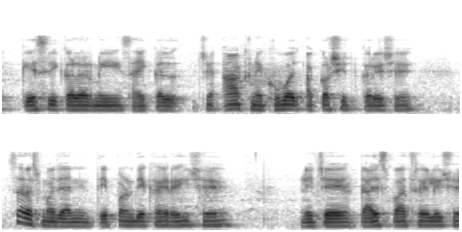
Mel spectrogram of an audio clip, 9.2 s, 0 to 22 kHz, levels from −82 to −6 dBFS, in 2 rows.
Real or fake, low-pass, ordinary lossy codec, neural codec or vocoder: real; 7.2 kHz; none; none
